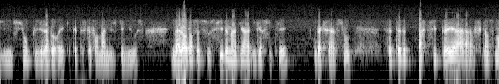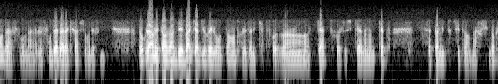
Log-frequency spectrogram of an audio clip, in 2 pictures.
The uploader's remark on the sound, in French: Nous recevons par téléphone le directeur de l' Atelier de Création Sonore Radiophonique.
